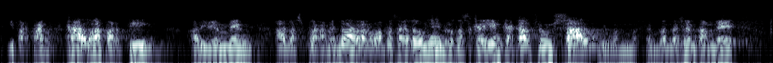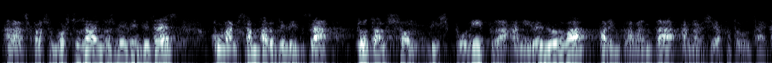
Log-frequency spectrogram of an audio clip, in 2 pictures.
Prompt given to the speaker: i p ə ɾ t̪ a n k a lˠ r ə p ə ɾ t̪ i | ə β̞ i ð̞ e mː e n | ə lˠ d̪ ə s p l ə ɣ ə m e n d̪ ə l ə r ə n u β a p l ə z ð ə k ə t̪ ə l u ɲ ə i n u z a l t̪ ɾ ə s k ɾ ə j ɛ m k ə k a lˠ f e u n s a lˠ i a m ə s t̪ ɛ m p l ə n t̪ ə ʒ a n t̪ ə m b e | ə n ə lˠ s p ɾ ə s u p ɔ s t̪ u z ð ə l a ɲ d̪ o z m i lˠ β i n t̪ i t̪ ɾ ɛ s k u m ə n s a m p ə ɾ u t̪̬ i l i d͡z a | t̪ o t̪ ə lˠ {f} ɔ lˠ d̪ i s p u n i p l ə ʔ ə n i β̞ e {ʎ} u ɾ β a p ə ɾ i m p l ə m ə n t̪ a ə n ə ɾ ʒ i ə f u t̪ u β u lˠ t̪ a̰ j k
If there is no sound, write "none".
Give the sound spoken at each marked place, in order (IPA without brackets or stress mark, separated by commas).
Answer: s, ʎ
